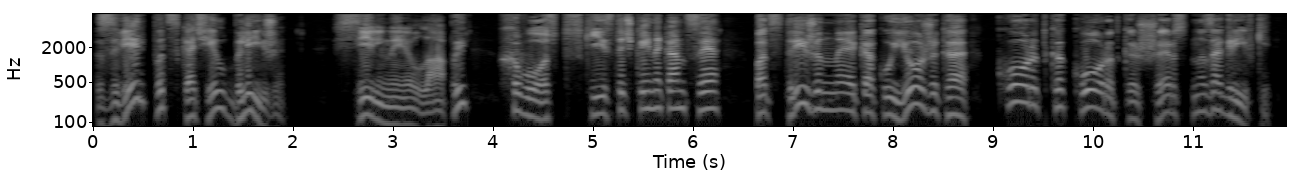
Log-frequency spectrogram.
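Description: Husky, animated male storyteller. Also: fairly high pitch, takes it slowly, dry recording, studio quality. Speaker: narrator. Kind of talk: expressive scripted children's story narration.

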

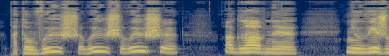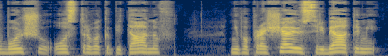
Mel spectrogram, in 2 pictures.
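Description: A woman's voice: mid-range voice, dry recording, studio quality, lightly acted. Woman reading a sighing gloomy first mate. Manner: sighing, lamenting. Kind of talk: storybook reading.

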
